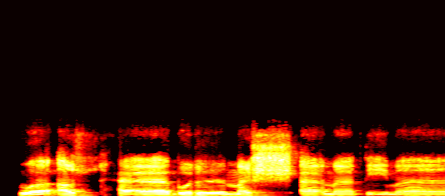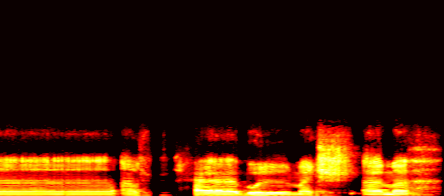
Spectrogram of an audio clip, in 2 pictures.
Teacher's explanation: Mas A-nya tadi kecampur sama ain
